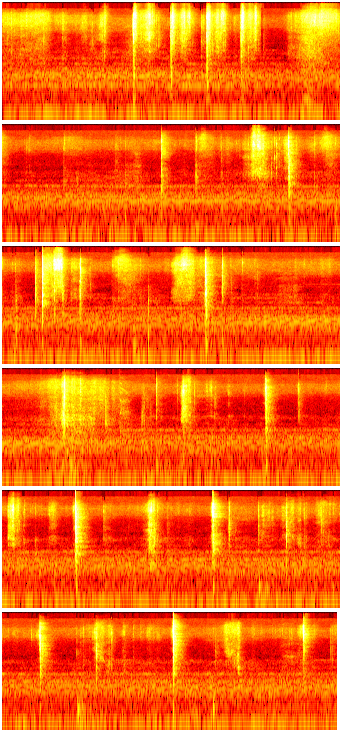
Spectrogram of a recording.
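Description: Tarot cards being shuffled in repeated riffling bursts and snaps over a steady low hum of background noise, close and moderately loud, with no talk.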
